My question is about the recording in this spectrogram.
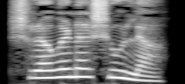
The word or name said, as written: ಶ್ರವಣಶೂಲ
